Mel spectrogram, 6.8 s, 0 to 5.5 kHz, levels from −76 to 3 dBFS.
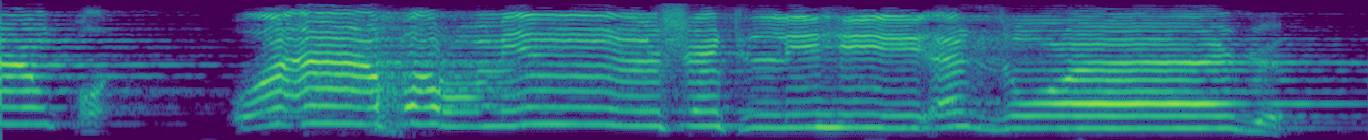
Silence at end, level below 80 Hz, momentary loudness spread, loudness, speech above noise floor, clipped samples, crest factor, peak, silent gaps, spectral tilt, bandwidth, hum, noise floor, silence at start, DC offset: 0 s; -88 dBFS; 15 LU; -14 LUFS; 26 dB; under 0.1%; 12 dB; -4 dBFS; none; -4.5 dB/octave; 5.2 kHz; none; -41 dBFS; 0 s; under 0.1%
